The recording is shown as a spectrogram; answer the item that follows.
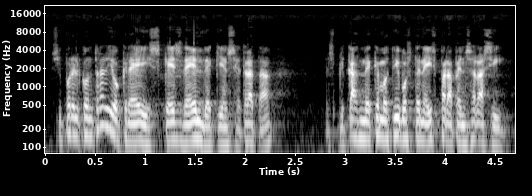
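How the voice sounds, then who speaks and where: An actor playing a hot-headed, honour-bound young aristocrat in a radio drama, formal and insistent. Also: male voice, mid-range voice, fast, breathy edge, dull audio, natural voice.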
